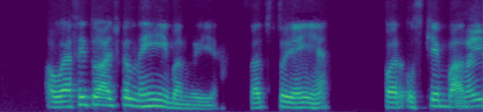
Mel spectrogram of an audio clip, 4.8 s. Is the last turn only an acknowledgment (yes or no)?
no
